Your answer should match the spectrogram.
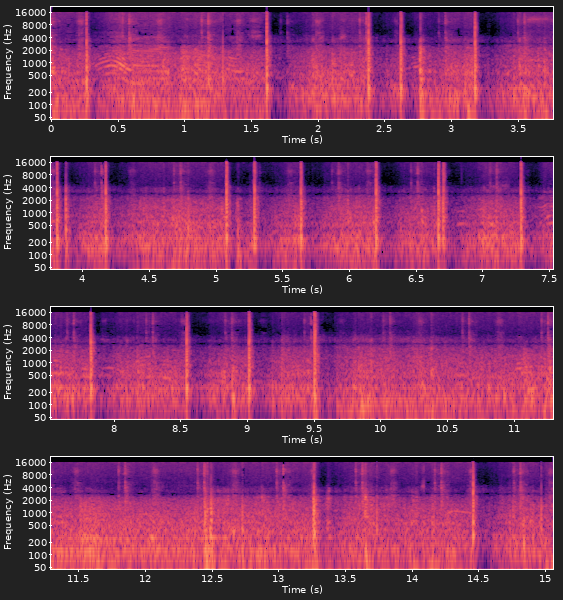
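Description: Aerial firework shells bursting one after another at irregular intervals, with many sharp bangs, often more than one a second.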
